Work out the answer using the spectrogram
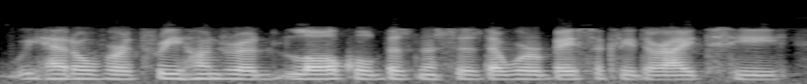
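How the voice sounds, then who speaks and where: Male interview guest on a tinny phone line, mid-pitched, light Romanian-Chicago accent, halting conversational delivery. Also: completely flat delivery. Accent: slight Romanian mixed with Chicago. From Chicago, United States, born in Romania. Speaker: guest, tech company founder.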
